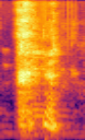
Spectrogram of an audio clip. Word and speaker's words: Duquesne: So now we have the school that I still don't know how to pronounce, but I think it's Duquesne. Yeah, that's right. Duchesne. Yeah, Duquesne.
